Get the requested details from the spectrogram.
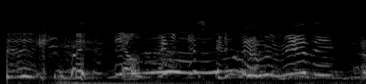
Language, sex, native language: Icelandic, other, Chinese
